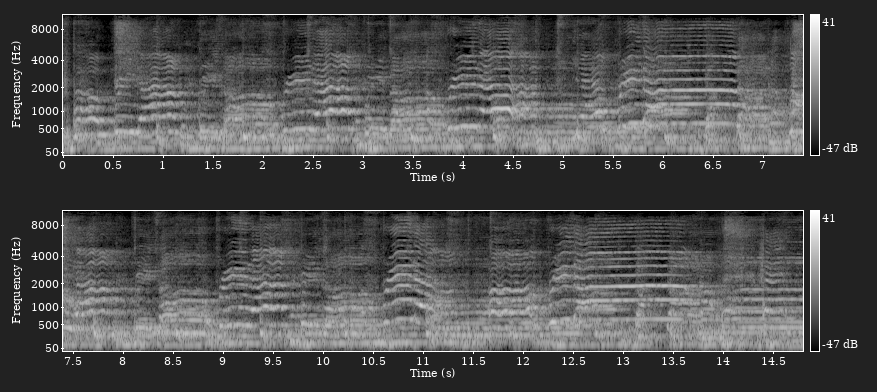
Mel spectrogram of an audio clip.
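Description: A cappella vocal group singing live, a woman on lead vocal over the group's backing voices, all amplified through microphones.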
